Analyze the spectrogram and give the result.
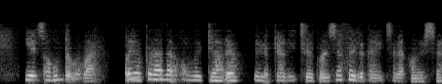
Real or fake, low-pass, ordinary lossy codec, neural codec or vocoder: fake; 7.2 kHz; Opus, 24 kbps; codec, 44.1 kHz, 0.9 kbps, DAC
